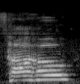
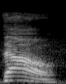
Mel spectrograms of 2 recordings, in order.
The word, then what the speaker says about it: Tahoe: to articulate this like people hear the name Lake Tahoe and don't realize that's mispronounced Dow. Because white people back in the day couldn't be fucking bothered enough to pronounce Dow.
